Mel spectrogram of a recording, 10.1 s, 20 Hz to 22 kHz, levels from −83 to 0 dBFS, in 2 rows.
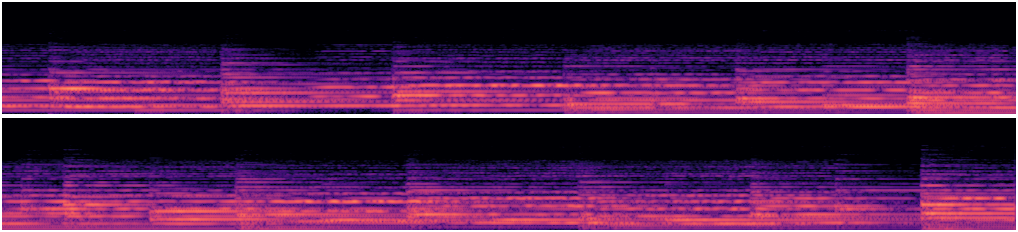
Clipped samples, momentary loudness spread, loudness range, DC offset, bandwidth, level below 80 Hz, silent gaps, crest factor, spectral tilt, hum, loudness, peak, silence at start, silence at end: under 0.1%; 5 LU; 1 LU; under 0.1%; 8 kHz; -56 dBFS; none; 16 dB; -8 dB/octave; none; -28 LUFS; -12 dBFS; 0 s; 0 s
